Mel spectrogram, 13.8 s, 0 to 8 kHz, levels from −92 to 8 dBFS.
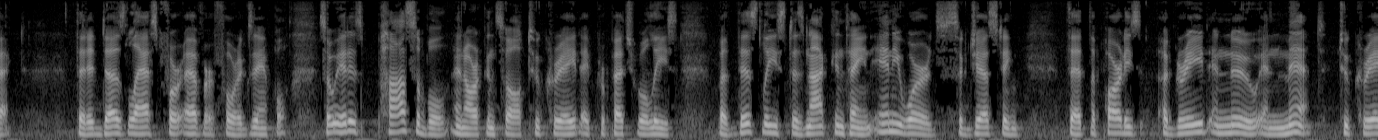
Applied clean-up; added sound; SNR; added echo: none; none; none; none.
